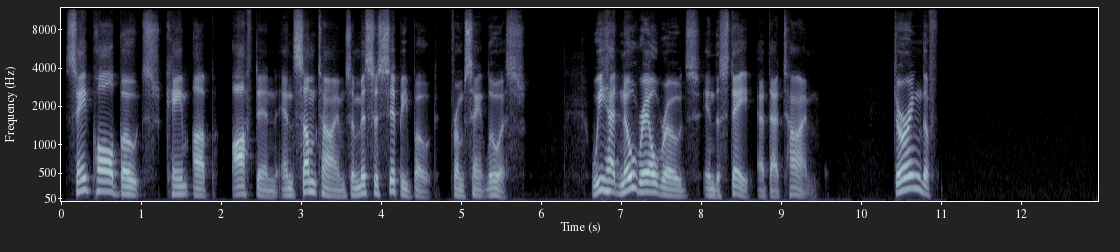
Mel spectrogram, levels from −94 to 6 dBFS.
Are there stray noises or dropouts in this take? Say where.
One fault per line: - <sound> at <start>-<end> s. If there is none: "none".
none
